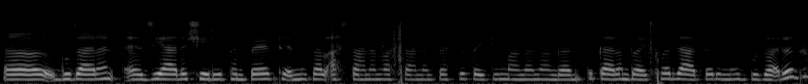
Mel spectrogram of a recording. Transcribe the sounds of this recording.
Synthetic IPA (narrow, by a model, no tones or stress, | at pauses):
ɡud͡zaːɾɐnzijaːɾɐnʃeɾipʰɐnpeʈʰmisalʔɐ̰st̪aːnɐnʋɐst̪anɐnpeʈʰt̪ɨt̪ɐjt̪imaŋɡanaŋɡant̪ɨkaɾɐnd̪ɐjkʰəɾzaːt̪ɐɾimujbud͡zaɾɨk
